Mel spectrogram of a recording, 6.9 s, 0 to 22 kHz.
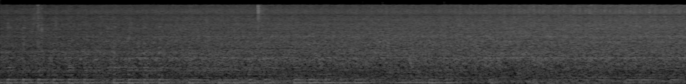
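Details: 2007 Ford Crown Victoria V8 with a lumpy, uneven idle and a stumble about once a second from a cylinder 8 misfire; car shook on highway passing and went into limp mode.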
